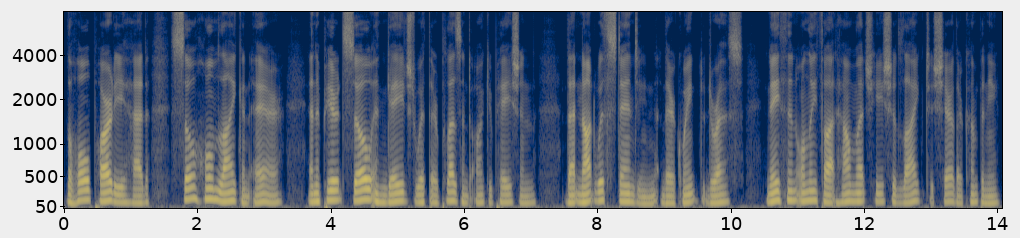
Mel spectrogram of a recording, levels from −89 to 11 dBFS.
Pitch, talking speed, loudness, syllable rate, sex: 120 Hz, 145 wpm, -18 LUFS, 4.2 syllables/s, male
